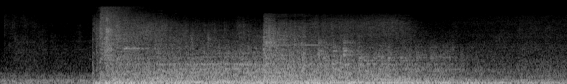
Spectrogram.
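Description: A loud explosion bursts and roars.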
